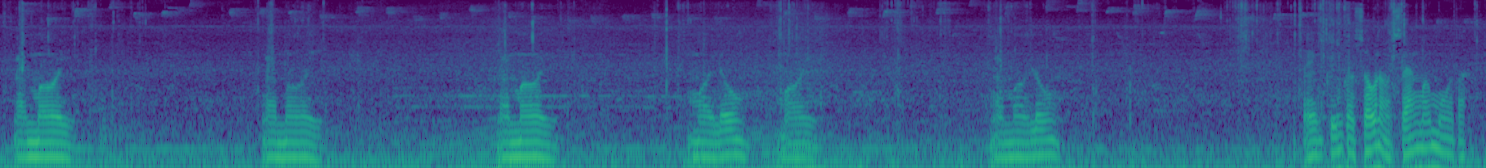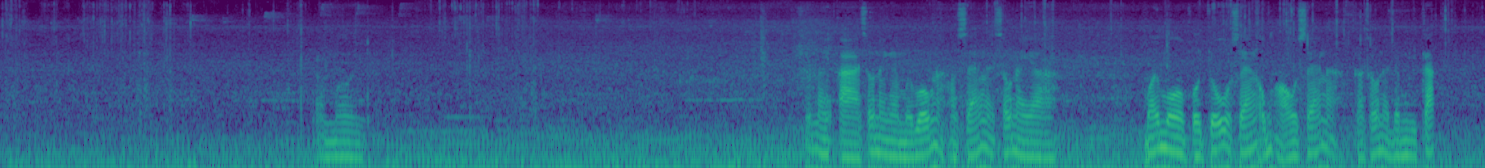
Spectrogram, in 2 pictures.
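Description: Plastic wrappers crinkle as they are handled.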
